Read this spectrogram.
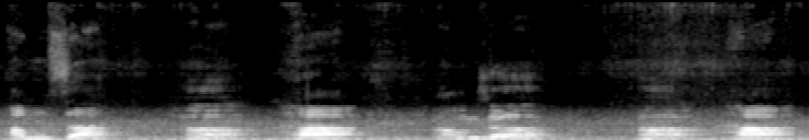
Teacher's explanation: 17টা মাখরাজের প্রথম মাখরাজ কি? হামজা হা। এটা উচ্চারণ হবে কোথেকে? কণ্ঠনালীর শুরু থেকে।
